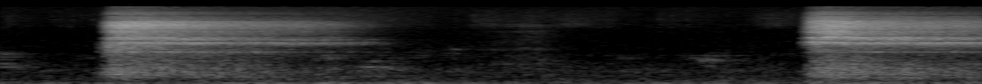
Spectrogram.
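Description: Two strong, breathy inhalations during a diaphragmatic breathing demonstration, each rising sharply then tapering, separated by a quiet pause with faint exhalation.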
